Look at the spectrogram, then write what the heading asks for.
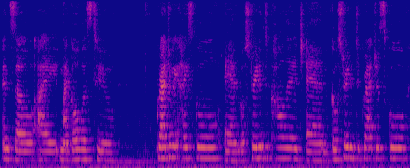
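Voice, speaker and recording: A chatty, self-assured woman in her forties whose first language is Spanish, speaking at a middle pitch for a woman. She sits back from the microphone in a roomy space. A faint hiss runs under her voice. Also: steady tone, slow pace, far from the mic. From Colombia. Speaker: podcast guest, business owner. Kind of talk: casual interview talk.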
